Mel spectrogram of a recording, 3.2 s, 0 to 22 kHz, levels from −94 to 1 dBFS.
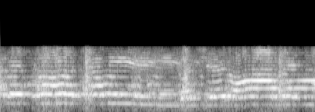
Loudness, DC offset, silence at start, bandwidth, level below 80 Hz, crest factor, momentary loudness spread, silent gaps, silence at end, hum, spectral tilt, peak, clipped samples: -7 LUFS; under 0.1%; 0 s; 4 kHz; -50 dBFS; 6 dB; 8 LU; none; 0 s; none; -6.5 dB/octave; 0 dBFS; 4%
